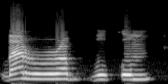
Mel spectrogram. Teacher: Lam itu dimasukkan, diidghamkan. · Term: Idgham mutaqaribain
